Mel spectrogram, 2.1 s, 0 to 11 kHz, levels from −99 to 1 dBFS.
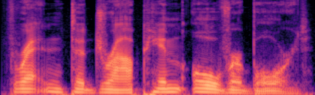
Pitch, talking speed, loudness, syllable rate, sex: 100 Hz, 145 wpm, -18 LUFS, 4.1 syllables/s, male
